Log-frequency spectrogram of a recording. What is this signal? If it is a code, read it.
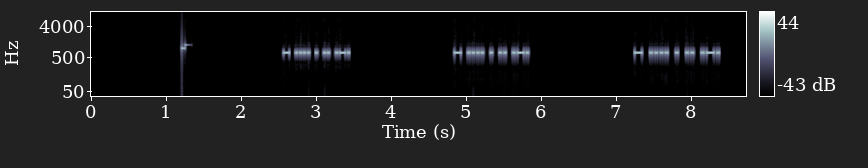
Morse code, heard as a keyed tone, about 38 wpm, 700 Hz. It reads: THEIR THEIR THEIR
